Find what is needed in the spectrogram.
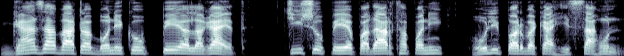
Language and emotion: Nepali, neutral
